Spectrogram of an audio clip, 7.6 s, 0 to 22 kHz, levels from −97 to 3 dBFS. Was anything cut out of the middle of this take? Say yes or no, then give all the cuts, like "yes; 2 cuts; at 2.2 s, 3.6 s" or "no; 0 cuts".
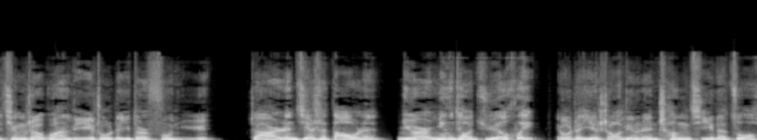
yes; 3 cuts; at 2.3 s, 3.9 s, 5.5 s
